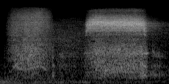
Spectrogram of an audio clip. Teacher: when we restrict the flow of air as an F producing a chaotic noisy sound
